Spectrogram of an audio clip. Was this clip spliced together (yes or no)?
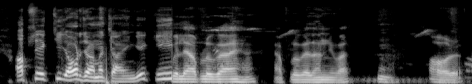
yes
